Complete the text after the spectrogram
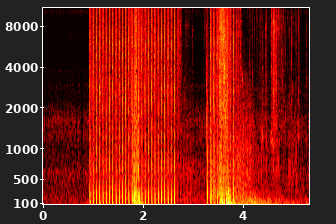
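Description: An automatic rifle fires rapid, loud bursts.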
